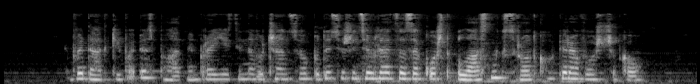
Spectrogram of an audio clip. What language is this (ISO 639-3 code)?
bel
